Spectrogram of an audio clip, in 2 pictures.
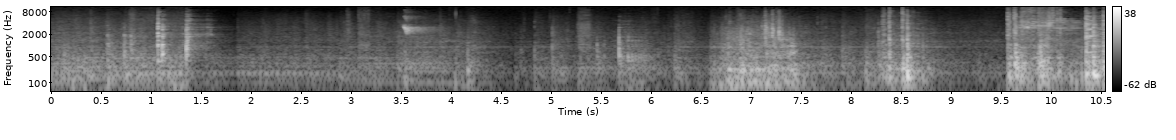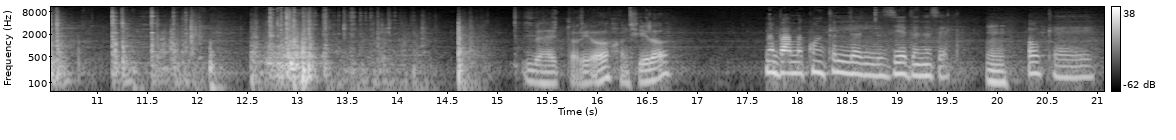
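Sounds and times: plates and cookware clattering: 0.6 - 1.7, 9.6 - 15.0.

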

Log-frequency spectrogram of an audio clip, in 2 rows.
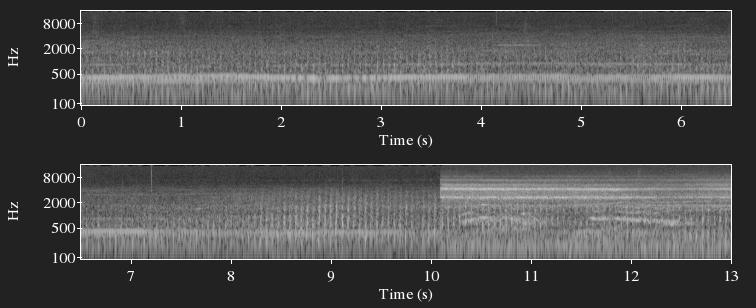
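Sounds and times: helicopter rotor chop: 4.7 - 13.0
turbine whine: 9.9 - 13.0.

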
